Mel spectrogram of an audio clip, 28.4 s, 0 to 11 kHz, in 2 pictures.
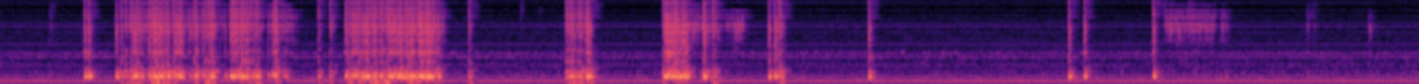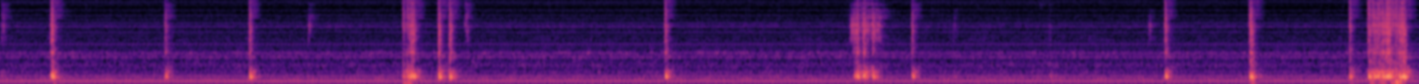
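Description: Hard disk drive inside a Dell Dimension 4700 desktop, recorded from inside the case: sharp head-seek clicks over the computer's steady hum. A dense run of rapid seeking chatter comes about a second in and lasts a few seconds, then single or paired clicks every second or few.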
